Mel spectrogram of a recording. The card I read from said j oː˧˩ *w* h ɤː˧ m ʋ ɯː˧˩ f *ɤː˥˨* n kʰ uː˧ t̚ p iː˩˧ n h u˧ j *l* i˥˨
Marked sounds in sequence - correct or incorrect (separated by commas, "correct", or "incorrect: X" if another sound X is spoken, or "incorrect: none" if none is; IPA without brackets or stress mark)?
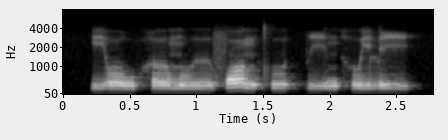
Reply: correct, incorrect: ɔː˥˨, correct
